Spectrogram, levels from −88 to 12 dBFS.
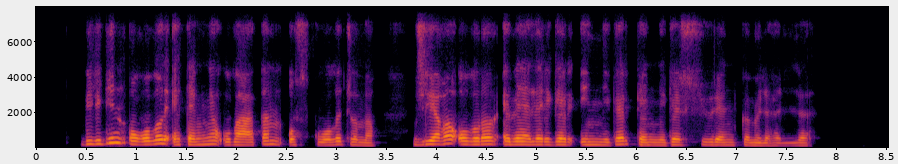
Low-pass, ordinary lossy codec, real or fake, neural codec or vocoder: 7.2 kHz; Opus, 24 kbps; fake; codec, 44.1 kHz, 2.6 kbps, SNAC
